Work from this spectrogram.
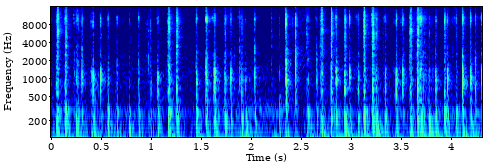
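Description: Fingertips of both hands type rapidly and continuously on a black laptop's low-profile plastic chiclet keys, the hollow device body underneath. Quick, overlapping taps blend into a steady patter, each with a soft low thump and a bright, crisp click that fades fast.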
